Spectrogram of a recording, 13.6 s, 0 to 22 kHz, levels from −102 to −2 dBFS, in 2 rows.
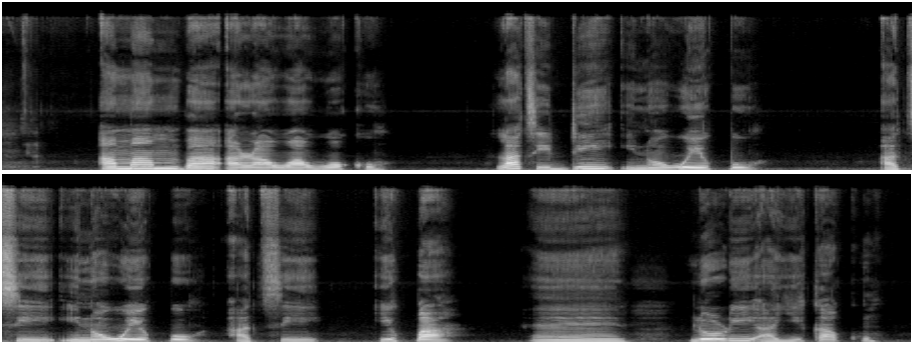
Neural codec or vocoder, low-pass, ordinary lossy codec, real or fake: vocoder, 48 kHz, 128 mel bands, Vocos; none; none; fake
